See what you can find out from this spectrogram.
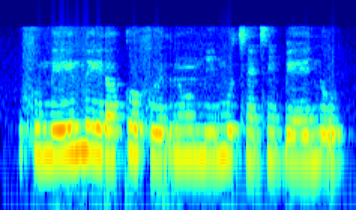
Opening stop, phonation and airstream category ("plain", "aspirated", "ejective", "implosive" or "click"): plain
